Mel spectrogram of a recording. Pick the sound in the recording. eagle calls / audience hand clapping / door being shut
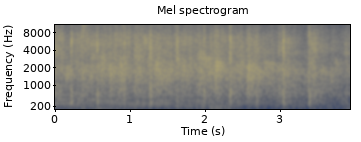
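audience hand clapping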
